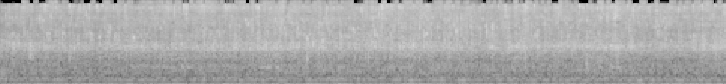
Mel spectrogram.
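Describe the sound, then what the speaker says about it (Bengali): A loud, steady sizzle of chicken pieces frying in hot oil, continuous crackling hiss without pause. "এই খোলাটা ভাজা হয়ে গেলে আমি আরেক খোলার পরেরগুলো ভেজে নেব"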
